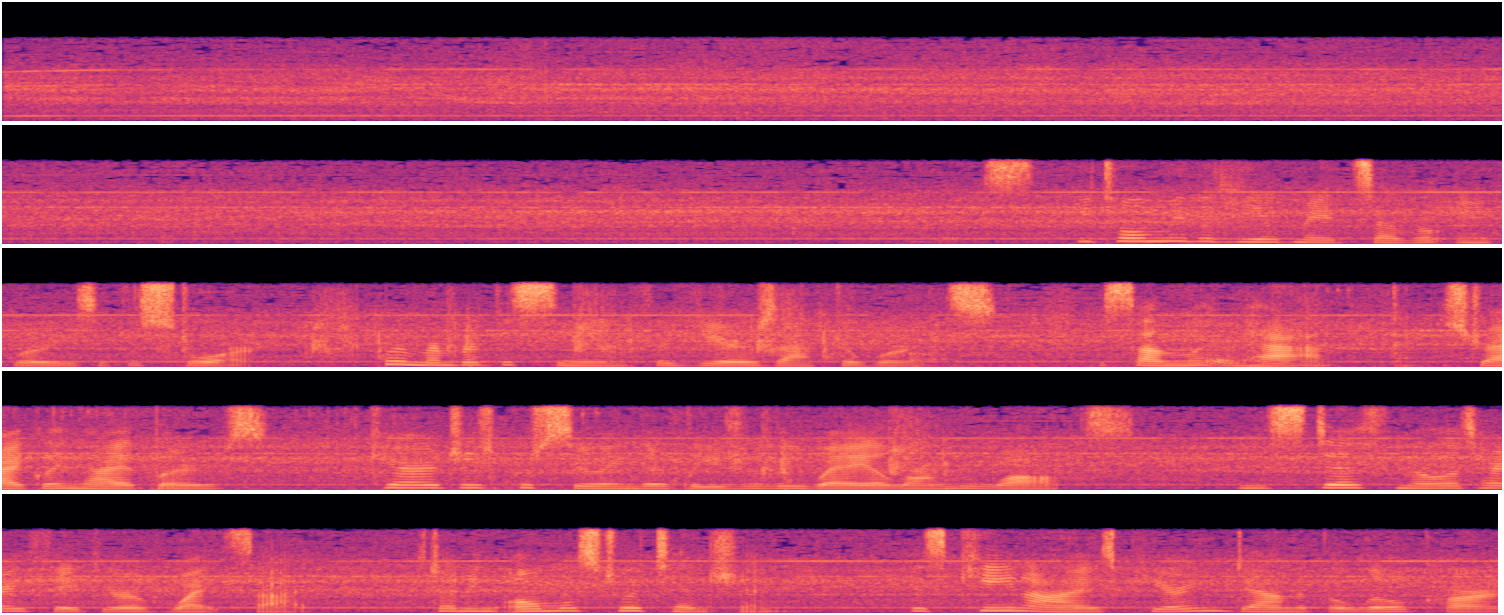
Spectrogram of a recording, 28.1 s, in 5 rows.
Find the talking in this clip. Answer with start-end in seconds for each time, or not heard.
9.1-28.0.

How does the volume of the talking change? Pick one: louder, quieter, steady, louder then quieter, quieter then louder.
steady.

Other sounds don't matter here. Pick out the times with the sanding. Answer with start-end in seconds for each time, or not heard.
not heard.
